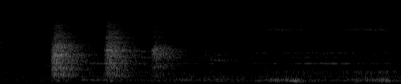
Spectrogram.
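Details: Theo, an albino Boxer dog, snoring: three breathy rasping snorts about half a second apart, fading in strength, followed by softer wheezy breathing with a faint whistling tone.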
